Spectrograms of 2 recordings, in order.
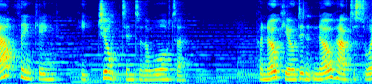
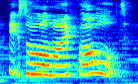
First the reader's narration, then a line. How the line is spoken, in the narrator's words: he wailed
